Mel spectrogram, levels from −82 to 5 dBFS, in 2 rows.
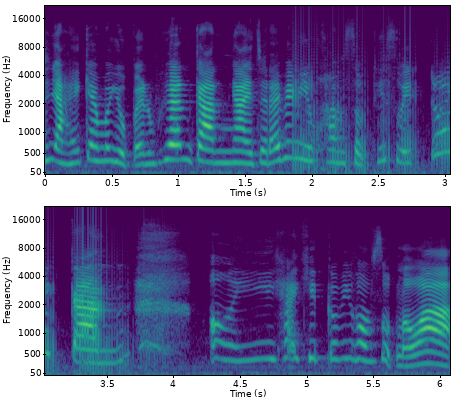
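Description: From 1.84 s to 3.96 s the speech takes on a robotic, rattling buzz at 50 Hz that rides on top of the sound wherever there is signal. This is buffer tearing. The program filling the playback ring buffer and the hardware reading it have slipped into each other, so each period carries a small slice, just under a tenth, of audio from roughly 40 ms earlier, joined with hard edges on both sides. The 50 Hz rate fits a 20 ms buffer period.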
